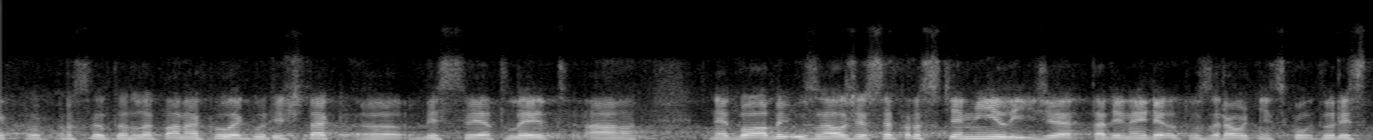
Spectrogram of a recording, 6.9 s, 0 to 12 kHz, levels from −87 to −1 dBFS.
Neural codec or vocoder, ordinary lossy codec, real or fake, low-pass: codec, 16 kHz, 4 kbps, FunCodec, trained on LibriTTS, 50 frames a second; Opus, 32 kbps; fake; 7.2 kHz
